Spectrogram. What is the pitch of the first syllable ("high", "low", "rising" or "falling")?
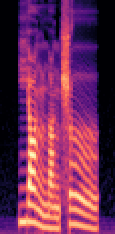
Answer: falling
